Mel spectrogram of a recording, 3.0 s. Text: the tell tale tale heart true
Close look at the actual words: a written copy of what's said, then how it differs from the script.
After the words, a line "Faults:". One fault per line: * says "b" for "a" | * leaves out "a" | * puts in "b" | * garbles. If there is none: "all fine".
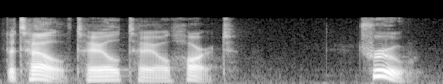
the tell tale tale heart true
Faults:
all fine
